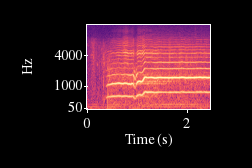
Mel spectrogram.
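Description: A singing voice holding one long note, starting about half a second in and stepping up to a higher held note about a second in.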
